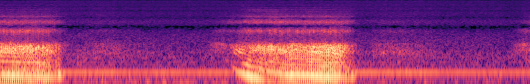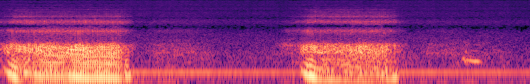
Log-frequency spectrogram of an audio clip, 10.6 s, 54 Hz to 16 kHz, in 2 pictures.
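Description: Regular rattling snores on each breath in, about 20 a minute, over a steady low background hum.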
